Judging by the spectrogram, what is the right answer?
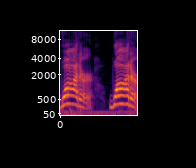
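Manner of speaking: slow, loud patronizing yelling. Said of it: "she's yelling at the waitress".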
